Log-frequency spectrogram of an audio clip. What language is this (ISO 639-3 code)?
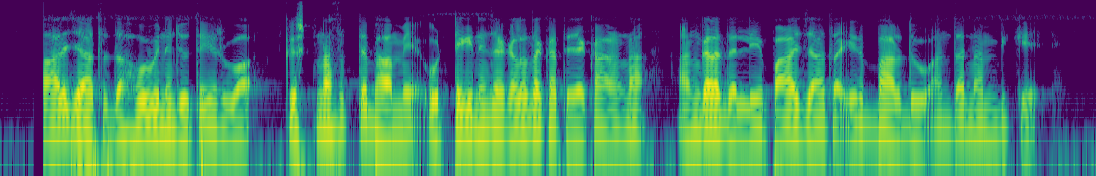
kan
